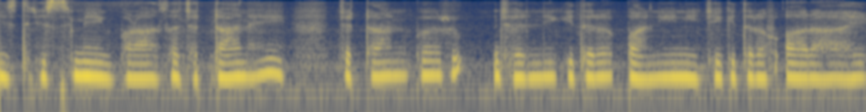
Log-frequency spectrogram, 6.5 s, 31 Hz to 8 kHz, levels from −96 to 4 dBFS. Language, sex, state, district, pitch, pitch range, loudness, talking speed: Hindi, female, Goa, North and South Goa, 180 Hz, 175-190 Hz, -17 LUFS, 185 wpm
